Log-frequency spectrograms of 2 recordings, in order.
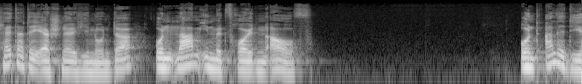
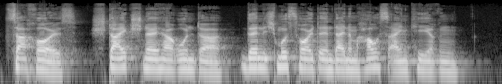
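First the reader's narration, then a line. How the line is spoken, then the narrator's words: Called up to someone. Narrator (German): rief zu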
